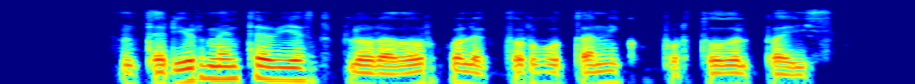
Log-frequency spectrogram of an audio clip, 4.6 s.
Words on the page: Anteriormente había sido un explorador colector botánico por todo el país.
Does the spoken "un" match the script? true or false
false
